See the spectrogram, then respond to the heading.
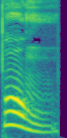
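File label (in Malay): "pung", Malay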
